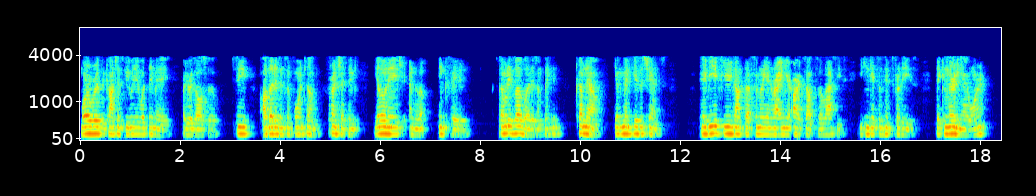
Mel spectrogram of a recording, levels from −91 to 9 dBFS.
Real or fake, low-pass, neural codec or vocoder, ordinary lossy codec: real; 7.2 kHz; none; AAC, 16 kbps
